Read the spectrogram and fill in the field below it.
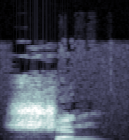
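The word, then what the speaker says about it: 生: But if you would add this little stroke over here, it would be, and it would be pronounced sheng, sheng.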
